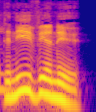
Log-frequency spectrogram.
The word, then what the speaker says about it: Denis Villeneuve: How do you say Villeneuve. His name? – Denis Villeneuve.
